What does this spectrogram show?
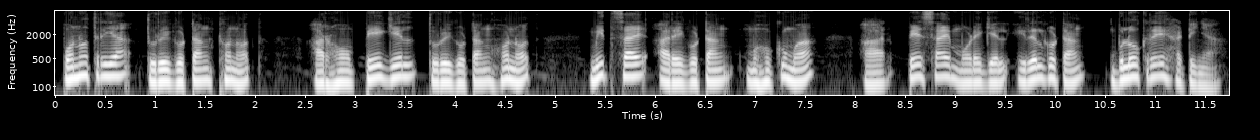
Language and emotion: Santali, neutral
